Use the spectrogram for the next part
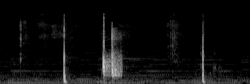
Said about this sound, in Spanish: He recolocado el móvil y lo he puesto a cargar, para que no me dé más problemas de ruido.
